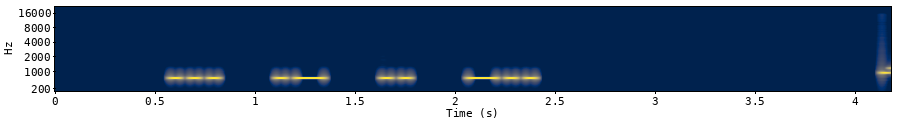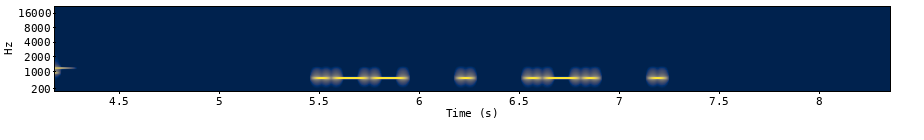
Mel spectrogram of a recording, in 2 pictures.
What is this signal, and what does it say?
Morse code, heard as a keyed tone, about 25 wpm, spaced as for 18 wpm, 700 Hz. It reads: SAID WERE
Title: 2x Character Spacing - Top 100 Words - 25wpm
